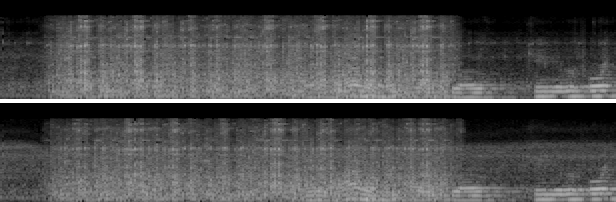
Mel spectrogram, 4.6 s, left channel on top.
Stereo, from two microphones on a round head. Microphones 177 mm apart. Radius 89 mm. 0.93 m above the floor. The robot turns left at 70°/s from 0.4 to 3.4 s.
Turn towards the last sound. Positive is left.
turn(degrees=180)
